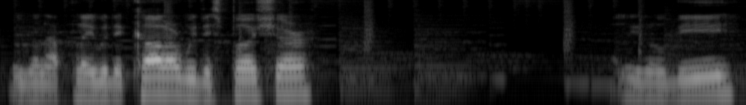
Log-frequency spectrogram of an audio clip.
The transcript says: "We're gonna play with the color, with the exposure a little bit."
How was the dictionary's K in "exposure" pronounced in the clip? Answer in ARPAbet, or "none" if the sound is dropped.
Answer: none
